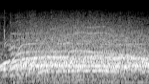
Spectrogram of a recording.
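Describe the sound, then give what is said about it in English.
Crowd cheering in Tel Aviv over freed hostages: a dense, loud, sustained roar of many voices with high whoops rising above it, running unbroken throughout. “Three more Israeli hostages have been freed by Hamas, the release sparking cheers in Tel Aviv.”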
